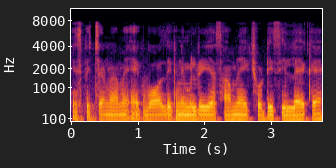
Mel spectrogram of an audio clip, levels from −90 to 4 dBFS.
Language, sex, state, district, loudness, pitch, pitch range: Hindi, male, Chhattisgarh, Korba, -14 LUFS, 90 Hz, 90-95 Hz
